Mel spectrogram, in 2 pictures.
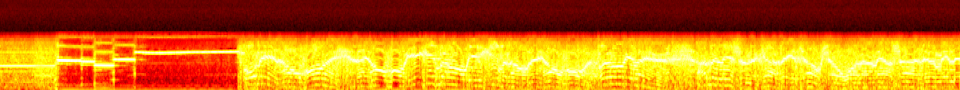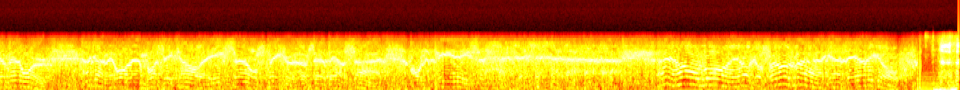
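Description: A CB radio receiving another station: a short series of electronic beep tones over a low steady hum, then a warbling, hard-to-make-out voice coming through the radio's speaker.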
